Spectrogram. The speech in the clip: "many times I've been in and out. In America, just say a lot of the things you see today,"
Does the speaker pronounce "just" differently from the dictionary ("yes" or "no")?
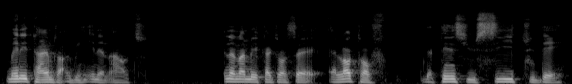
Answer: yes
